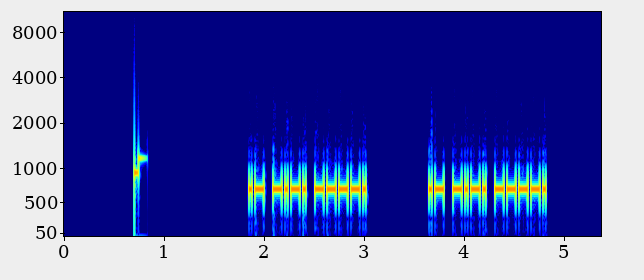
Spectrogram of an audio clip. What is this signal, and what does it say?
Morse code, heard as a keyed tone, about 40 wpm, 700 Hz. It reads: AC9 AC9
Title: USA Call Sign Prefixes - Repeated 2x - 40wpm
